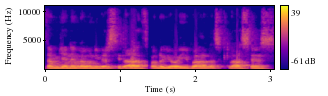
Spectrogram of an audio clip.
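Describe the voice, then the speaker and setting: With a German accent, a man speaks at a medium pitch in a dark, mellow tone with monotone, flat intonation. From South Tyrol, Italy. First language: German (speaking Spanish). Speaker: former exchange student. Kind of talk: interview. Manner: some hesitations.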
